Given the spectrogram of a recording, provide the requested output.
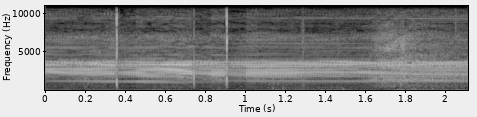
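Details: School overfill alarms heard; steady, shrill unbroken electronic buzz over faint room hum. Fire panel showed a shunt trip monitor supervisory, believed unrelated to fire alarm system; cause not yet known.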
